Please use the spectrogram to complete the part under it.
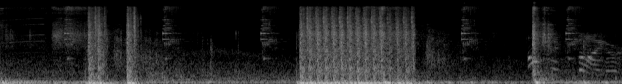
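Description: Gunfire from a Bootleg Fortnite shooter game crackles in repeated sharp shots and a long rapid automatic burst, loud and close, with gaps between volleys.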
